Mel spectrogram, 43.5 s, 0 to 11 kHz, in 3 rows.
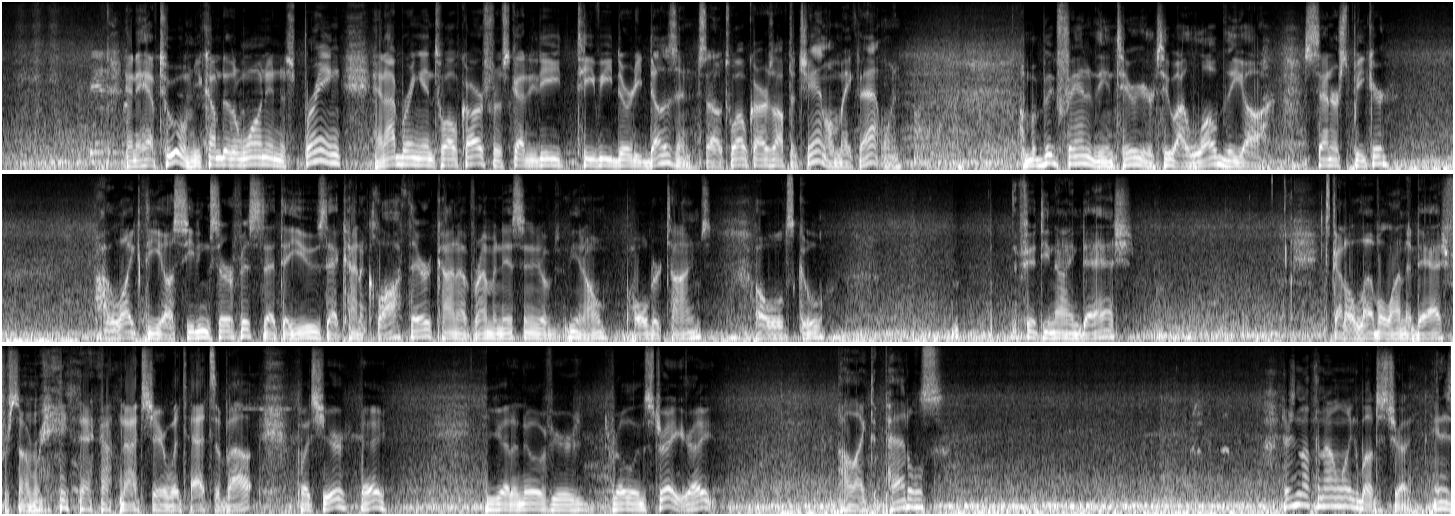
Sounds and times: Vehicle: 0.0 - 43.5.

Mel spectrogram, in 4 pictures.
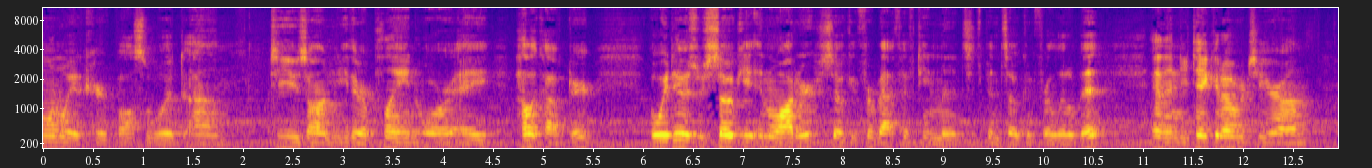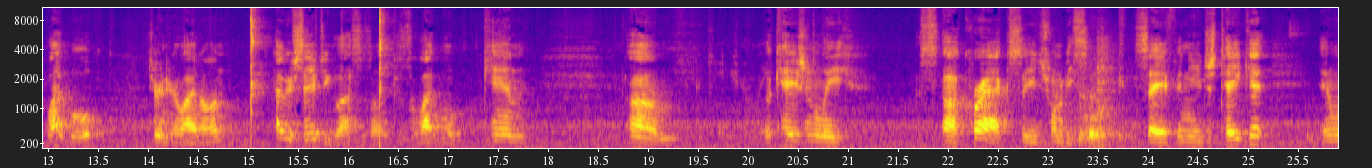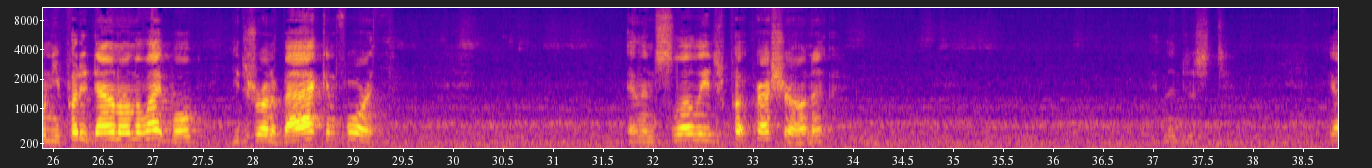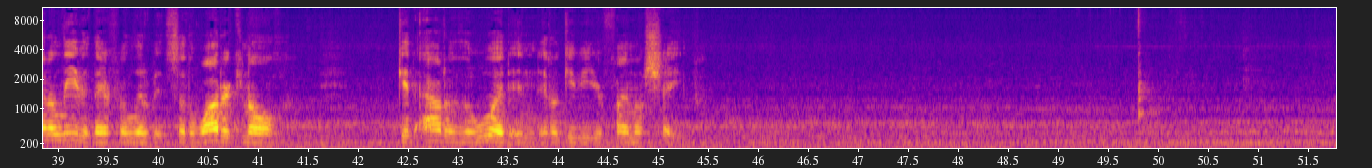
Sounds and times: Speech: 0.0 - 17.9, 18.8 - 29.4, 31.7 - 33.9, 37.0 - 37.8, 38.8 - 41.3, 42.4 - 45.4.

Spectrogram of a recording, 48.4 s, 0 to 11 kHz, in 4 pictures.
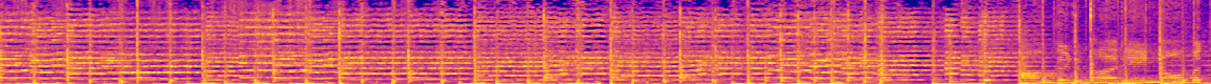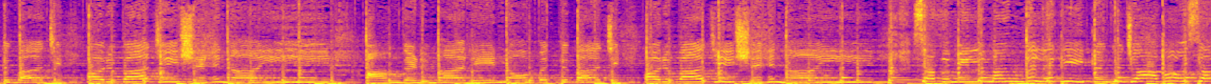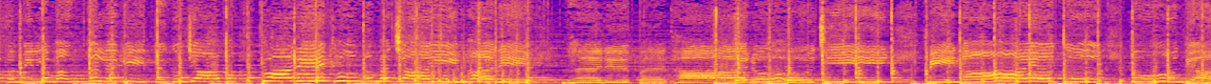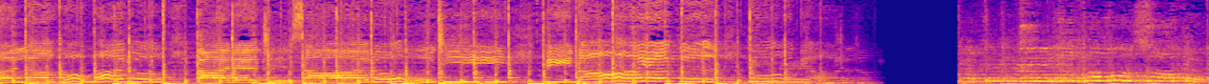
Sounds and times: Music: 0.0 - 45.2, 45.9 - 48.4
Female singing: 10.2 - 45.2, 45.9 - 48.4.

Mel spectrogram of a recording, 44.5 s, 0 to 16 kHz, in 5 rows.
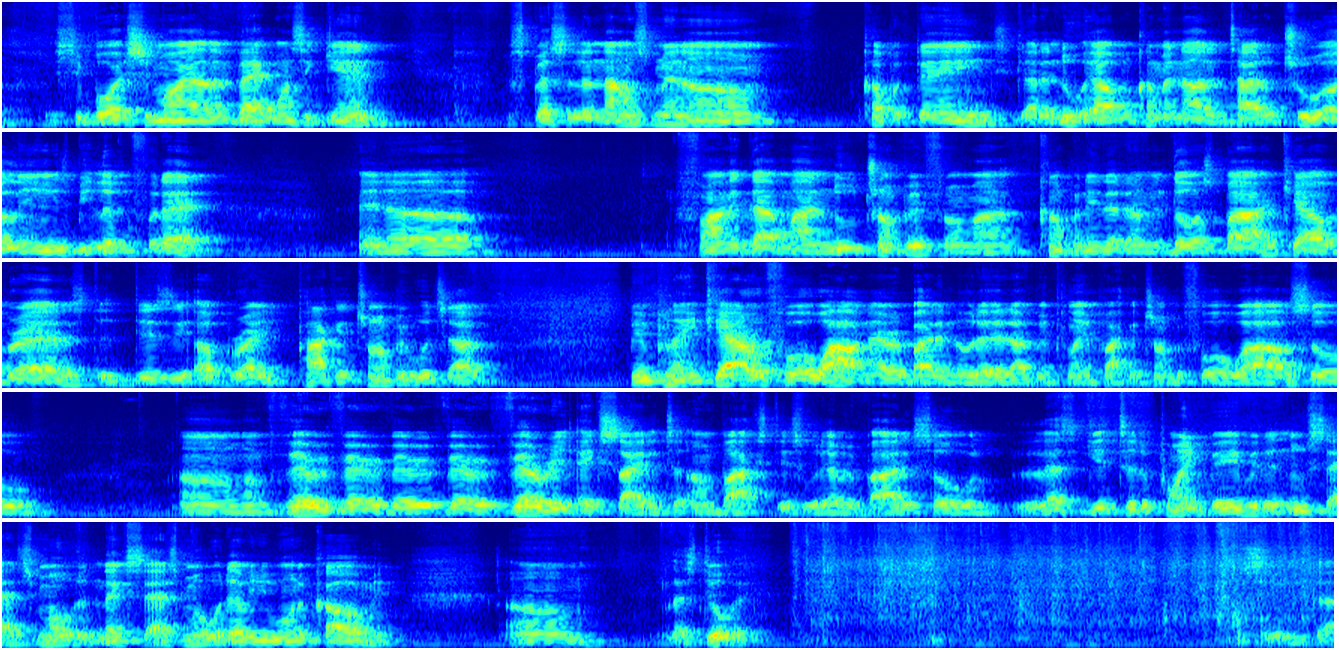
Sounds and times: Speech: 0.0 - 2.7, 3.4 - 10.4, 11.2 - 12.3, 13.4 - 21.2, 22.0 - 27.0, 27.8 - 38.3, 38.9 - 40.8, 43.8 - 44.4.

